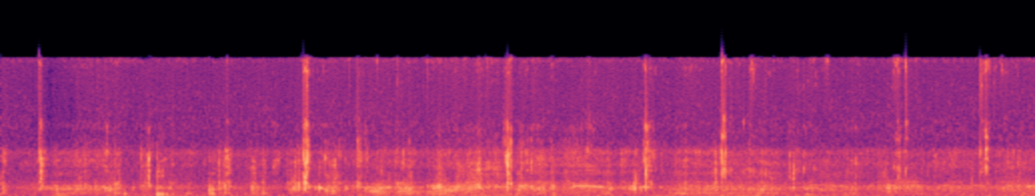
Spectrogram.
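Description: Close-miked chewing of a mouthful of rice and smoked catfish, with irregular wet lip smacks and mouth clicks every half second or so.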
